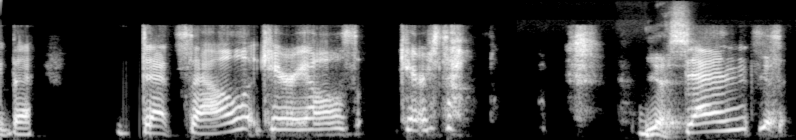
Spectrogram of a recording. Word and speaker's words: Dentzel: Indiana, and they are the, I want to pronounce this correctly, the Denzel carousel. Yes. Denzel, yes. Carousel. Did I say that right? I think you're good. I've heard it multiple ways, but it's Denzel, yes.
